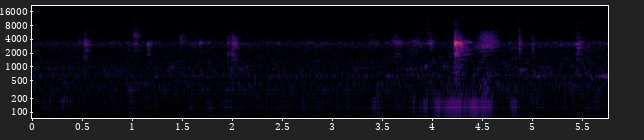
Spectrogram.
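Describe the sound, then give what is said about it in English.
Quiet shuffling of a deck of cards: soft papery clicks and flutters scattered across a few seconds, with a slightly fuller riffle burst near the end and no voices. “Oh, so I shuffled the card, Sarah, and guess what?”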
